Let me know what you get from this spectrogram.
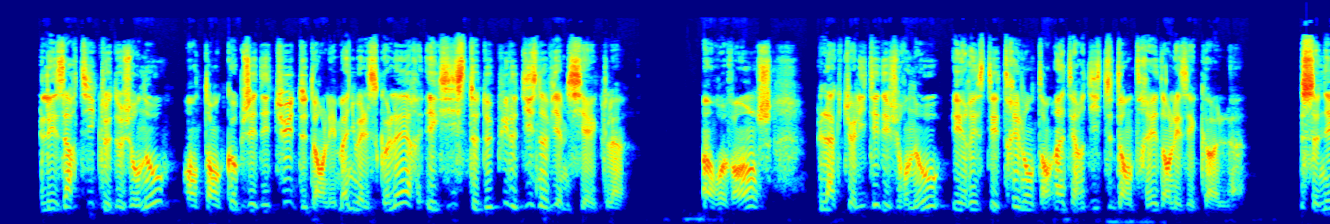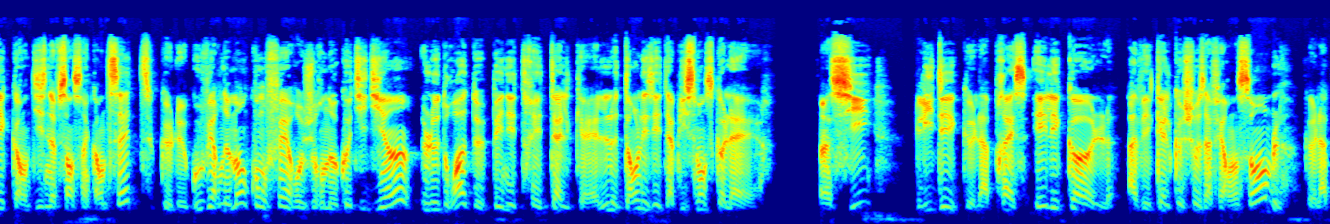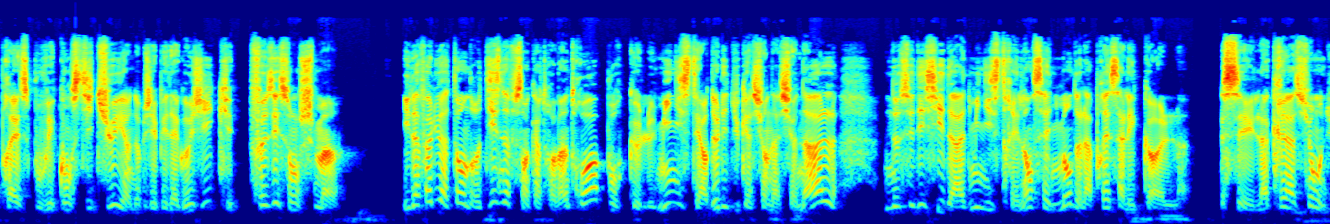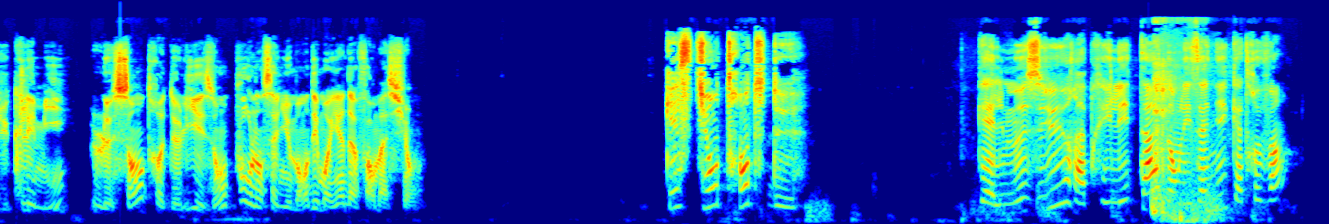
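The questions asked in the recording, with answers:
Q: Quelles mesures a pris l'État dans les années 80 ?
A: Il a créé le CLEMI pour organiser l'enseignement de la presse à l'école (1983).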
